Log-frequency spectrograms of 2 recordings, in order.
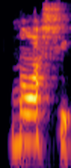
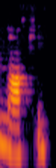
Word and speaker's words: Mochi: Mock é escrito Moshi com CH, que é pronúncia italiana, Mock.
